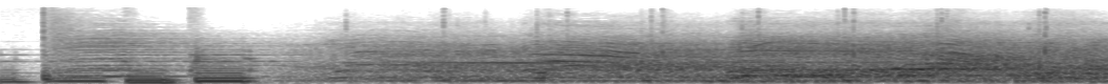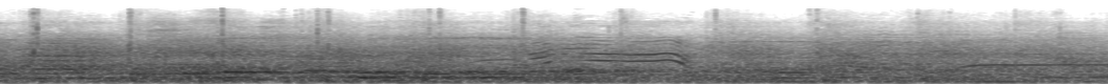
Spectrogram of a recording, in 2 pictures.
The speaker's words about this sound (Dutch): Maar dat is dus echt een voetbalstadion, maar dan met voetballende vrouwen.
